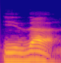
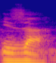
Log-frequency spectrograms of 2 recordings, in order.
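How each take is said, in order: First: The middle consonant is a 'th' sound. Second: The middle consonant is a plain 'z' sound. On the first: The speaker calls it right. "lidah agak digigit" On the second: The speaker calls it wrong. "jangan iza"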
